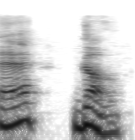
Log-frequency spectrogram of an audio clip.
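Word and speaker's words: ἐγώ: and it would be has two valves and two syllables a go that go like let go of my eggo hey ed go means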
